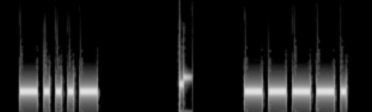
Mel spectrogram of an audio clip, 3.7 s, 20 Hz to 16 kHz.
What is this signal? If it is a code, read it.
Morse code, heard as a keyed tone, about 20 wpm, 700 Hz. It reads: <BT> 9
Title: Single Character (Letter:Number:Punctuation:Prosign) - Rapid-Fire - 20wpm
